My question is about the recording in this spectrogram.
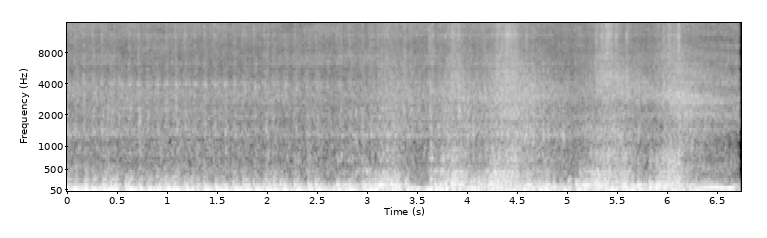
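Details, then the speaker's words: VW R32 engine being swapped into a VW T5 Transporter, first start on the floor after water was cleared from the plug holes: engine hunts and surges, revs rising and sagging about every second, running erratic because the airflow meter is disconnected. "It sounds okay. It's running a little bit erratic. That's because the airflow meter is not connected."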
